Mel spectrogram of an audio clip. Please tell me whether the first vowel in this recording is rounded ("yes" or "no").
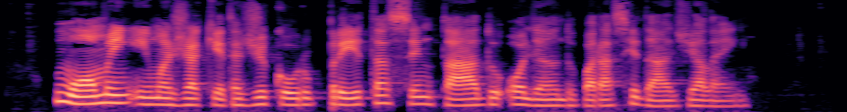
yes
